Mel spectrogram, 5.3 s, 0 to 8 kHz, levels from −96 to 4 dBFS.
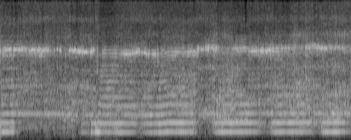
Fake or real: fake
